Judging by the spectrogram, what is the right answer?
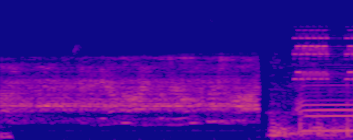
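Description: A telephone rings in a television commercial, its bright electronic tones starting sharply and repeating after a moment of quiet, loud and close, following a stretch of speech and background sound.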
